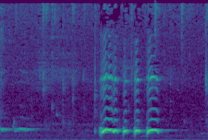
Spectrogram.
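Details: Brief faint tone, then a crisp burst of four fast, liquid coos from a local zebra dove known for its big voice, over a steady low hum.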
